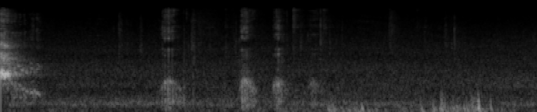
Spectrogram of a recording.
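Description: French Bulldog puppies give a loud opening yelp, then short, whiny yips and grumbles of protest.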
